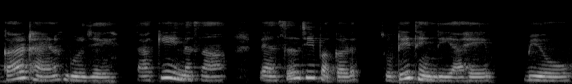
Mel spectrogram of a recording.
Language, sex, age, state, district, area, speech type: Sindhi, female, 18-30, Rajasthan, Ajmer, urban, spontaneous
